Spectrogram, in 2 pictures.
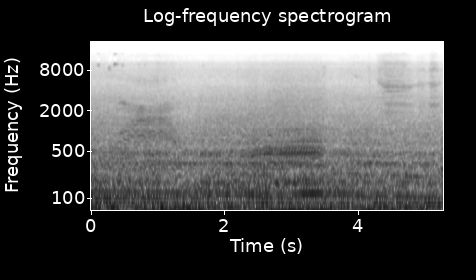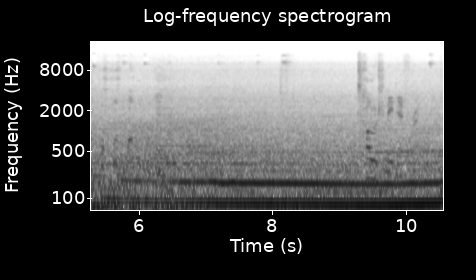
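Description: Land Rover Defender Td5 diesel engine drives and picks up speed, a steady loud drone with a low hum that rises and settles into a sustained tone, with people talking over it.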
